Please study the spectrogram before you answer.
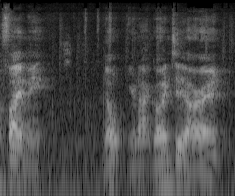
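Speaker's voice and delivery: ordinary talk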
